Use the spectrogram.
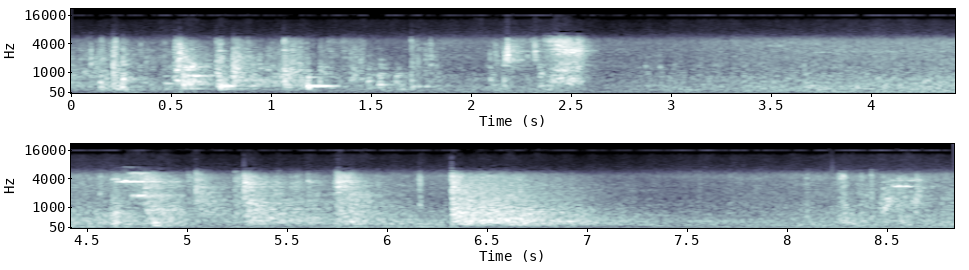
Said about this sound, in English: This is the plane crashing into the house.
